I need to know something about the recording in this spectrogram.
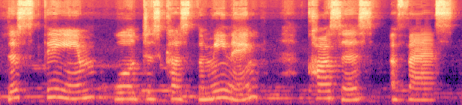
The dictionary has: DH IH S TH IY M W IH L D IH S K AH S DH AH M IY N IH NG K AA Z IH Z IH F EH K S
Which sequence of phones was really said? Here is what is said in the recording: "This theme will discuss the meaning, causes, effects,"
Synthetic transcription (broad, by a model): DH IH S TH IY M W IH L D IH S K AH S DH AH M IY N IH NG K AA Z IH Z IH F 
